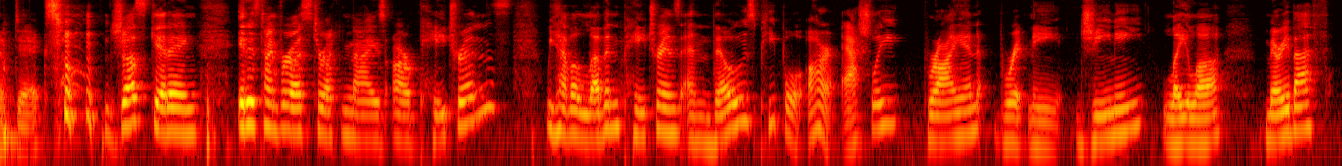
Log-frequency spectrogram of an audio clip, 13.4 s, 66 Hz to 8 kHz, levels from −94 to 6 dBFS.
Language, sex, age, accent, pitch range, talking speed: English, male, 30-49, American, 130-175 Hz, 120 wpm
